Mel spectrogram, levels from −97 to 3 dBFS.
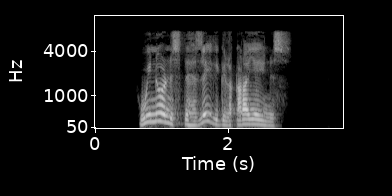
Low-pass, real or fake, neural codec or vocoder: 7.2 kHz; real; none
